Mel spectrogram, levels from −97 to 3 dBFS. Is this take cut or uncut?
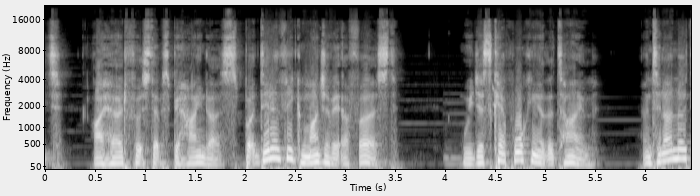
cut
